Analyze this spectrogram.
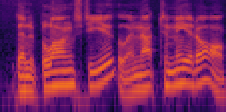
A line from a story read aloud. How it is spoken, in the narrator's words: cried Frodo in amazement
